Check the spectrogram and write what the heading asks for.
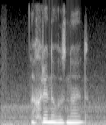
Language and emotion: Russian, sad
